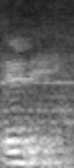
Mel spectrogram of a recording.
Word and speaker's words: any: There are just one or two little traps, words like many, spelt with the letter A, but pronounced not manny, but many, and likewise any.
